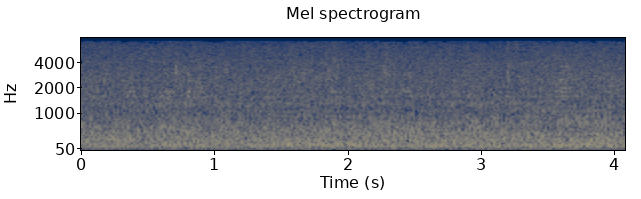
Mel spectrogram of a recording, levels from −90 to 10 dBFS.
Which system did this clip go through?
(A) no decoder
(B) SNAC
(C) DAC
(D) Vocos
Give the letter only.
A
